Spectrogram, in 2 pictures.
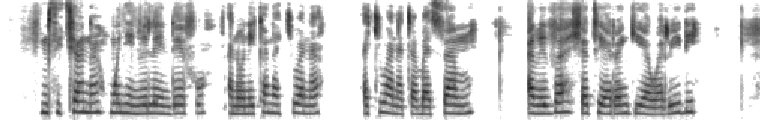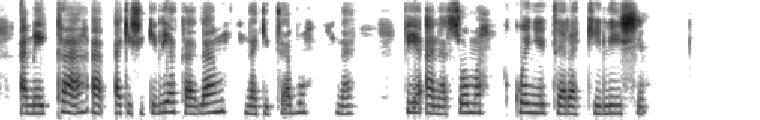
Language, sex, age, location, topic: Swahili, female, 18-24, Nairobi, education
